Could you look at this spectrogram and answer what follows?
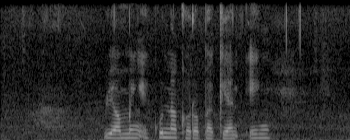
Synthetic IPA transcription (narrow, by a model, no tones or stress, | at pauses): wiɔmɪŋḭkunaɡ̥ɔ̤ɾɔb̥a̤ɡ̥eanɪŋ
